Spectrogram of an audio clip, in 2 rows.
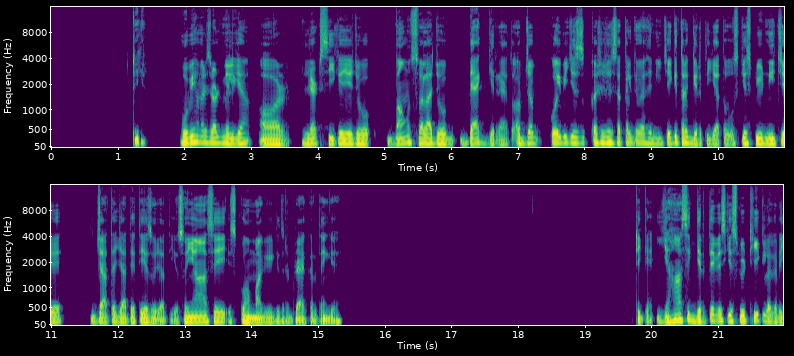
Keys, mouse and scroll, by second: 0.7-1.3 click, 1.3 shift+scroll down 1, 3.0-3.6 drag, 12.1-12.7 drag, 13.6-15.6 drag, 15.5 space, 17.4-18.1 click, 17.9 space, 19.5-21.9 drag.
